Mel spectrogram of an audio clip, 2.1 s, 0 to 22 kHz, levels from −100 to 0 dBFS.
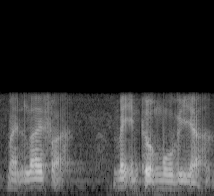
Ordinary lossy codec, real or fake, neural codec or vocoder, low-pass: none; fake; vocoder, 22.05 kHz, 80 mel bands, WaveNeXt; 3.6 kHz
